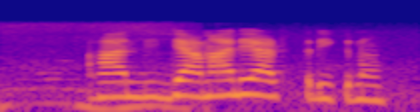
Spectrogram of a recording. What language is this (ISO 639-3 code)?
pan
